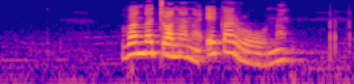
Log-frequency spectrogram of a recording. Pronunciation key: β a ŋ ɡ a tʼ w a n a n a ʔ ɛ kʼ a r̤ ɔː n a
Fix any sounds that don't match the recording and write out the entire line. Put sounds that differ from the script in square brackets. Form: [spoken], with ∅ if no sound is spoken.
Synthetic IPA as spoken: β a ŋ ɡ a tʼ w a n a n a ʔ ɛ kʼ a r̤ ɔː n a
